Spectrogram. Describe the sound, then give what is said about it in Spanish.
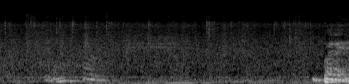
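Steady rain hisses across the whole stretch, a soft, even wash of patter with a voice briefly speaking near the start and again at the end. “La lluvia va a seguir, así que no nos preocupemos.”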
